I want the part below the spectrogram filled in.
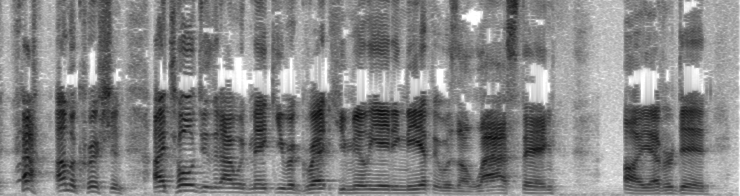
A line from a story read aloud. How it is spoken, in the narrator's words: The young man laughed and said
